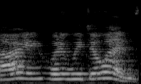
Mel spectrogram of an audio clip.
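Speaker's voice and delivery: put-on slow high-pitched baby voice.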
